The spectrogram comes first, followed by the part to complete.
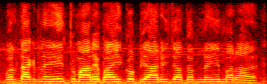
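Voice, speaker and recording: Pleading high-voiced man interviewed outdoors. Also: level tone, fast, slight background noise. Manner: pleading, aggrieved. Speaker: victim's brother.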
